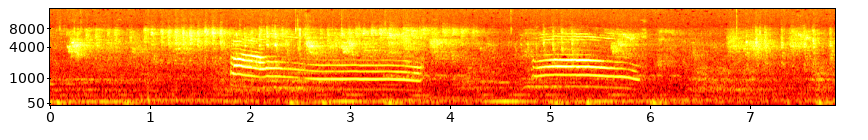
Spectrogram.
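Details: Yellow cat during play, giving two clear drawn-out meows, the first about two seconds long and slightly falling, the second shorter and rising then falling, over a low steady background hum.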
